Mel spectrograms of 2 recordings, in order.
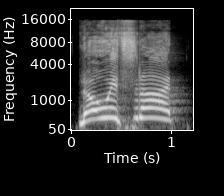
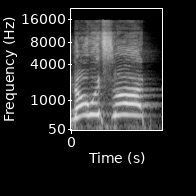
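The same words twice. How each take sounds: First: High, slow, drawn-out mocking voice; mock denial. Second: High-pitched mocking voice, pitched way up; mock denial. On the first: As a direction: stretch each word out in a silly high voice. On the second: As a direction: squeak out the denial like a mock figure.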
